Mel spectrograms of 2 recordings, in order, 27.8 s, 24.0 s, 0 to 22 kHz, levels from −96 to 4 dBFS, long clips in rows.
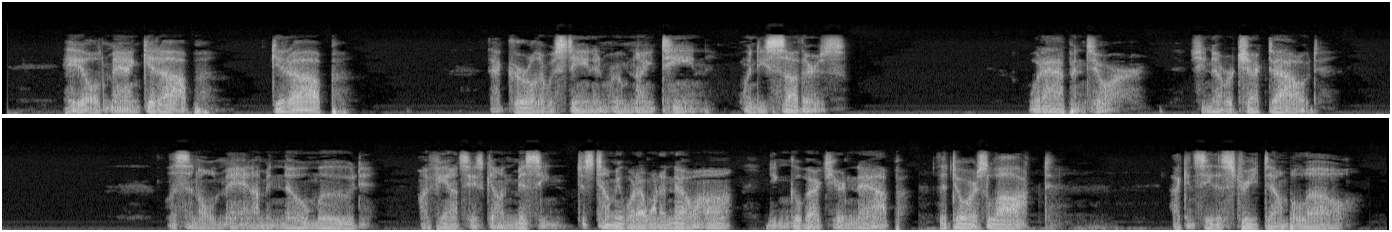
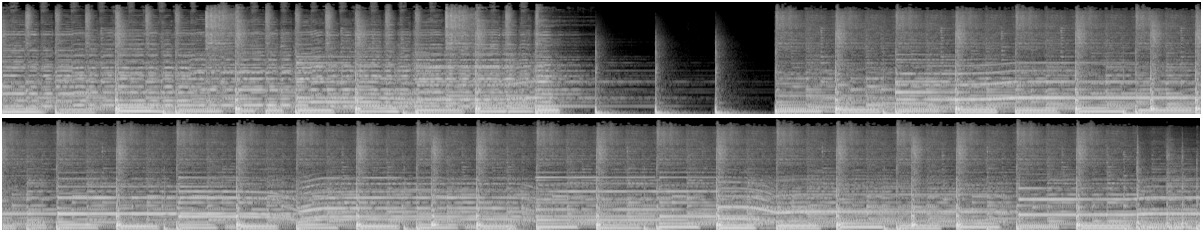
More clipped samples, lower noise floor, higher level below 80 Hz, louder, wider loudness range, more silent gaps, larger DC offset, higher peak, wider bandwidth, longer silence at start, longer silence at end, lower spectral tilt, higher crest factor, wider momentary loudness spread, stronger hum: neither; first, -64 dBFS vs -40 dBFS; second, -38 dBFS vs -28 dBFS; second, -22 LUFS vs -17 LUFS; first, 8 LU vs 3 LU; neither; neither; about the same, 0 dBFS vs 0 dBFS; second, 6.8 kHz vs over 20 kHz; first, 0.6 s vs 0 s; first, 0.4 s vs 0 s; second, -4 dB/octave vs -5.5 dB/octave; first, 24 dB vs 16 dB; first, 16 LU vs 4 LU; neither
